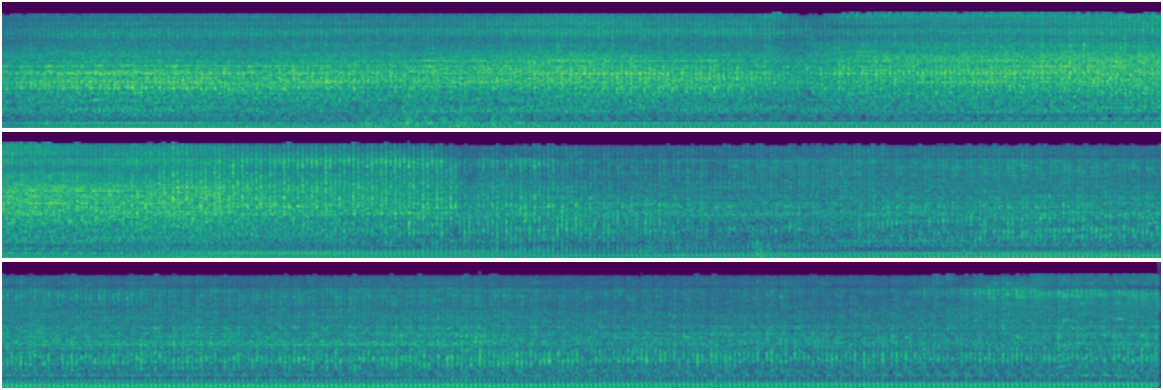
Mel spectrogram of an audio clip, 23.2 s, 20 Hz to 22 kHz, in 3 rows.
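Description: Force OX25 tractor's diesel engine running steadily, driving a 20 kW PTO alternator that powers the farm's electric water pump.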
